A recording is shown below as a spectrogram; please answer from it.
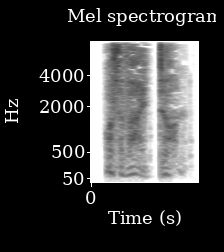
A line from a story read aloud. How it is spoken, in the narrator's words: he whispered to himself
